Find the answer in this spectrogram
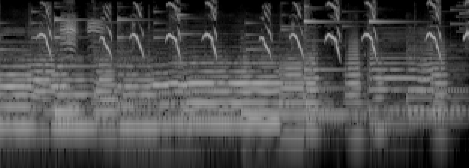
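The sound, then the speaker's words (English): Baby chicks cheep in a rapid, continuous stream of high, bright peeps, many overlapping calls with no pause, alongside lower clucking-like tones. “Look, Tospik, something's wrong with the baby chicks.”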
